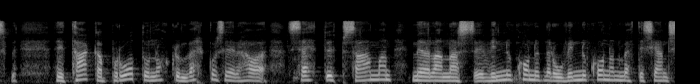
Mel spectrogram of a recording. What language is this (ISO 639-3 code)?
isl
